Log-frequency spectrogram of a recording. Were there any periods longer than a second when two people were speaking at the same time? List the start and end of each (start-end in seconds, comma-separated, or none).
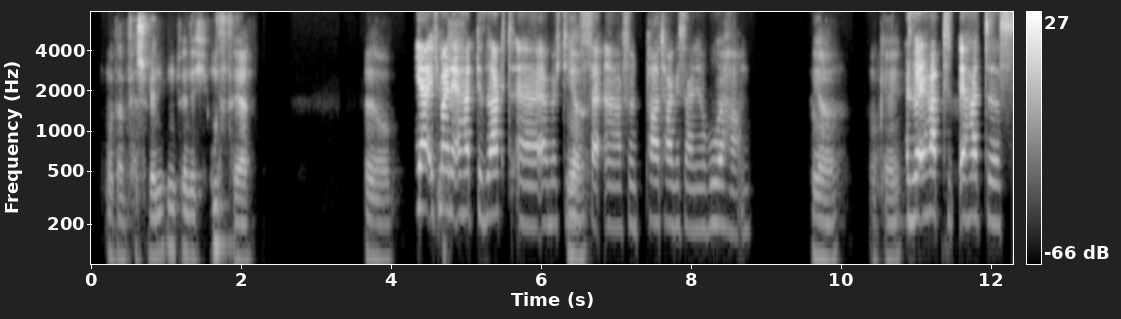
none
